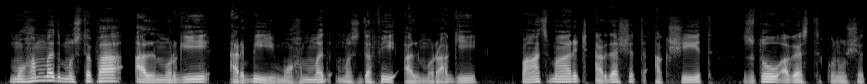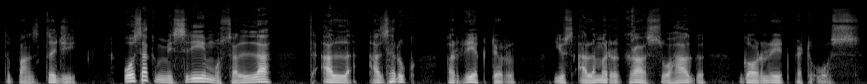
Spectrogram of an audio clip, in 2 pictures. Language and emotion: Kashmiri, neutral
